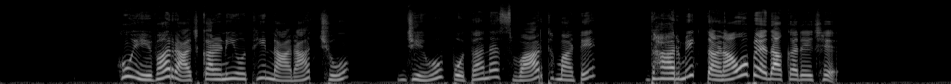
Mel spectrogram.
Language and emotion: Gujarati, disgusted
